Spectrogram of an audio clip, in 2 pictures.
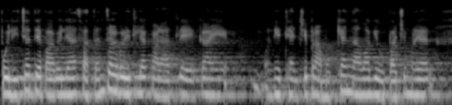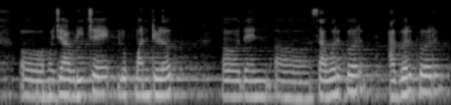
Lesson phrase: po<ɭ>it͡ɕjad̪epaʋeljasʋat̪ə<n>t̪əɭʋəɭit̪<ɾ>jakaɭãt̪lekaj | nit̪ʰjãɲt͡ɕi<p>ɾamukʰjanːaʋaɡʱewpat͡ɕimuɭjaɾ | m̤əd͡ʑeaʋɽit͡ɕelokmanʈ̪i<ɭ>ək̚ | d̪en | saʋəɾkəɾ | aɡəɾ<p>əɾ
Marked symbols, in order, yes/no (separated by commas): no, yes, no, yes, yes, no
